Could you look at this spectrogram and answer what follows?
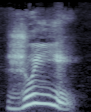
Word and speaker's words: juillet: Juillet. Juillet. Here we neither pronounce L nor T.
